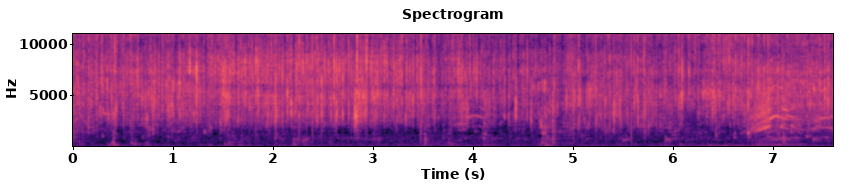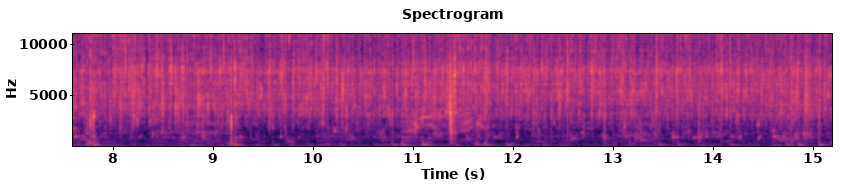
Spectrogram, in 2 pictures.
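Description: Water trickles and drips steadily from a caravan water heater being drained, splashing softly and irregularly onto a surface, fairly quiet and close.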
